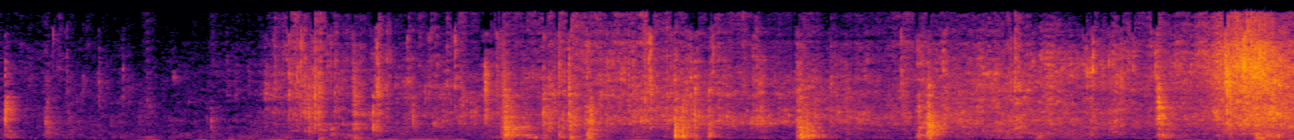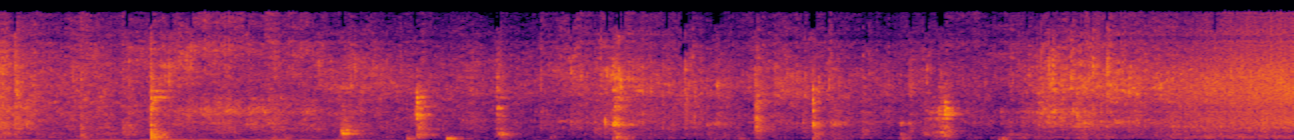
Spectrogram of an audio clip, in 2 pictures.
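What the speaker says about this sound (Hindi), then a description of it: "बस हल्का सा सौटे होने पर ही हमें ये सब्जियां डाल देनी है इसमें।" Vegetables sautéing in a pan for bread poha, heard as soft sizzling with repeated stirring scrapes and light utensil clinks, fairly close and alone with no talk.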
